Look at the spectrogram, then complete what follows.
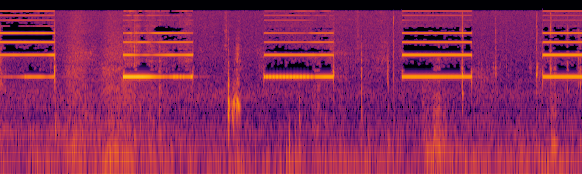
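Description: Power Probe Hook circuit tester beeping with its probe tip on the blown side of a fuse: a steady high beep about a second long, repeating every two seconds, with a few faint clicks of the probe between the beeps.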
